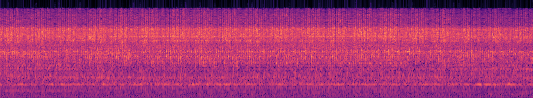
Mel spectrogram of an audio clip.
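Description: Steady diesel clatter at idle with an even beat and a bright, crisp top end; sounds like a healthy diesel idling smoothly.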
